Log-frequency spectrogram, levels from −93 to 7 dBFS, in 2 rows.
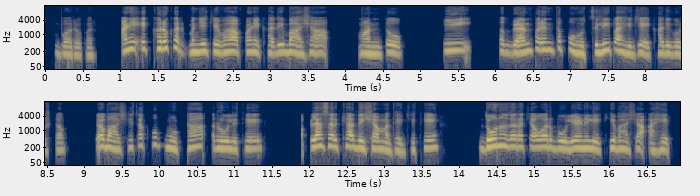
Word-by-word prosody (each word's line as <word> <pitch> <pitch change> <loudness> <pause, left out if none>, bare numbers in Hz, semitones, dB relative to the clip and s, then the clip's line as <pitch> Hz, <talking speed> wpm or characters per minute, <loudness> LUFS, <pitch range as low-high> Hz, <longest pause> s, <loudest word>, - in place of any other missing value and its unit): बरोबर. 155 -3 -7 0.4
आणि 230 +5 +6
एक 265 - +2
खरोखर 275 -2 +4
म्हणजे 205 +2 +1
जेव्हा 205 0 +1
आपण 200 +1 0
एखादी 190 +1 -1
भाषा 185 -2 -1 0.5
मानतो, 175 +1 -1
की 225 +6 -5 0.4
सगळ्यांपर्यंत 215 +6 +2
पोहोचली 200 0 0
पाहिजे 195 -6 +1
एखादी 180 +3 -3
गोष्ट, 165 -1 -6
तेव्हा 175 +6 -1
भाषेचा 205 +6 -4
खूप 275 -4 -10
मोठा 205 +4 -2 0.2
रोल 190 -2 +1
इथे, 190 +3 -4 0.5
आपल्यासारख्या 235 0 +4
देशामध्ये, 185 -5 0
जिथे 200 +5 -3 0.7
2000च्यावर 220 -2 +4
बोली 190 0 +1
आणि 200 0 +2
लेखी 185 +2 -2
भाषा 190 -1 -2
आहेत. 165 0 -4
195 Hz, 110 wpm, -21 LUFS, 175-220 Hz, 0.7 s, आणि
